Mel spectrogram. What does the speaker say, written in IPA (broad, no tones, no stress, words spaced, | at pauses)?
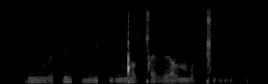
ɾimø θixʎi xʲʉŋ͡ǃo ǀœðølˠmo ǁḭx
